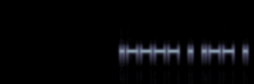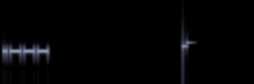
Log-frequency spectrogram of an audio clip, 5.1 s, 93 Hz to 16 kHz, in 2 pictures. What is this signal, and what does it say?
Morse code, heard as a keyed tone, about 34 wpm, 700 Hz. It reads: 1EWEJ
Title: Five Challenging Letter-Number Combinations 35wpm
